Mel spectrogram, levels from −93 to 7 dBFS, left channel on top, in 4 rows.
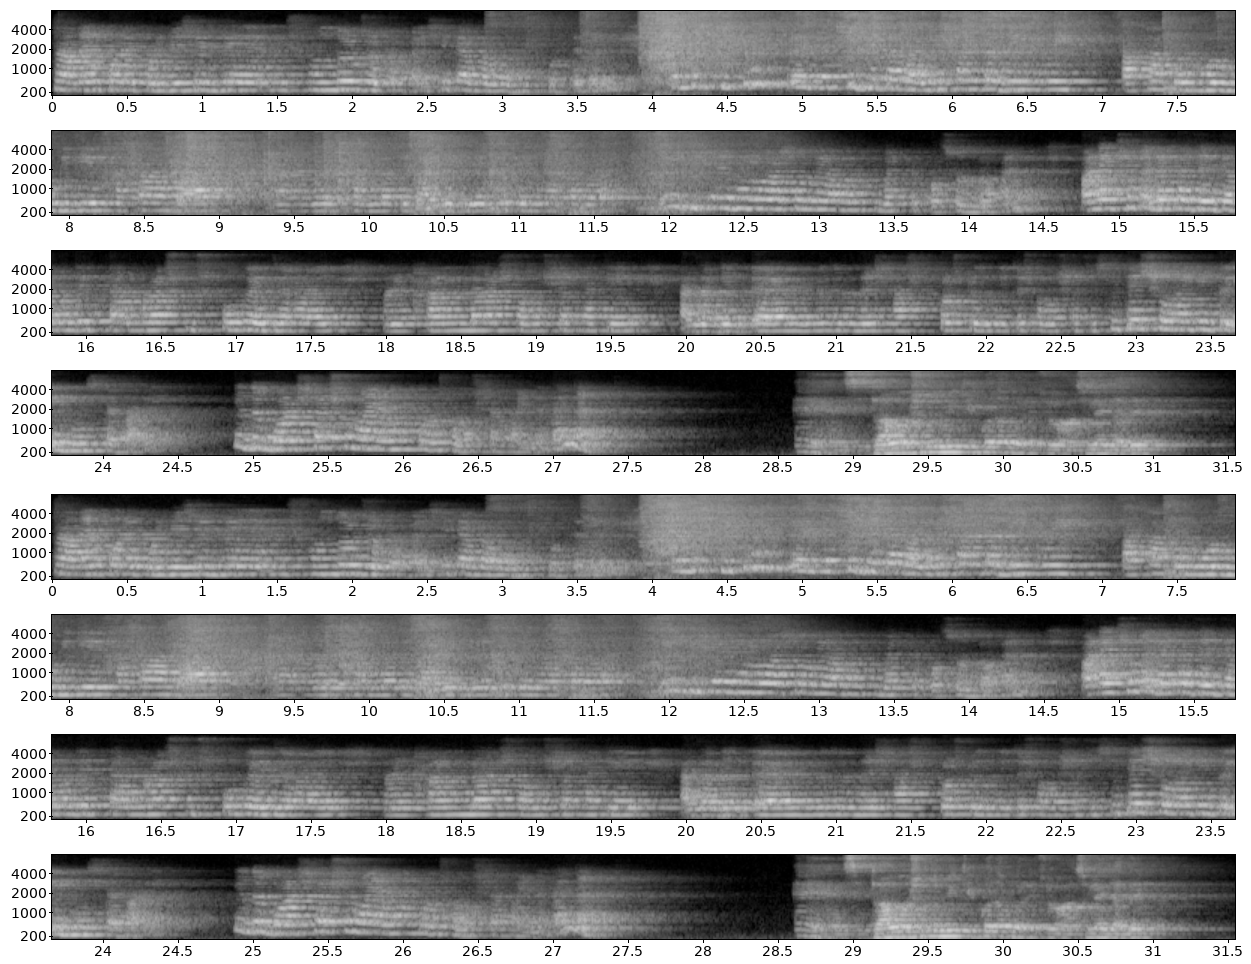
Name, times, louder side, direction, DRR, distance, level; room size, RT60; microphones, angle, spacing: voice 1, 0.0-11.6 11.9-13.5 13.8-14.4 14.7-19.7 20.0-24.4 24.9-27.3, left 1 dB, 40° left, -6 dB, 1.1 m, -21 dB
sound 1, 2.9-12.8, left 1 dB, 80° left, 0.7 m, -26 dB
voice 2, 28.6-30.9, equal, 25° right, -1 dB, 0.5 m, -18 dB
4.4 x 3.1 x 2.6 m, 1.1 s
head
